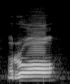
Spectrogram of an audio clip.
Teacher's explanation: জিহ্বার আগার উল্টা পিঠ তার বরাবর উপরে তালুর সাথে লাগিয়ে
